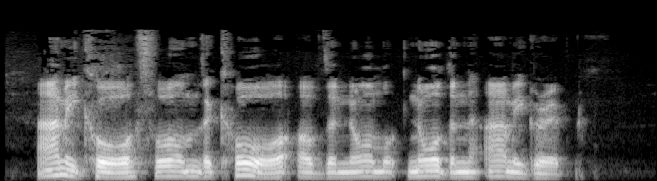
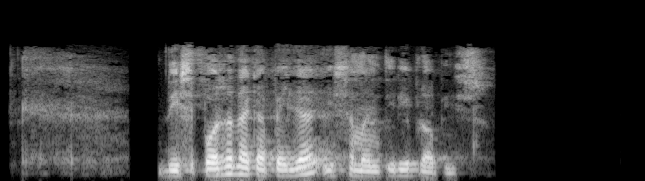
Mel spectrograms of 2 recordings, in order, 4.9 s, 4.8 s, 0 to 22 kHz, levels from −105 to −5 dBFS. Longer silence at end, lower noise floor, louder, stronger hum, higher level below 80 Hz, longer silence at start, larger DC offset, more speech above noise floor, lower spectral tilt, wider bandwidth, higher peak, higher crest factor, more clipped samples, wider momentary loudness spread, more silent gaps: second, 0.75 s vs 1.25 s; first, -72 dBFS vs -47 dBFS; about the same, -18 LUFS vs -18 LUFS; neither; first, -54 dBFS vs -64 dBFS; first, 0.3 s vs 0.15 s; neither; first, 54 dB vs 29 dB; first, -6.5 dB/octave vs -5 dB/octave; first, 11 kHz vs 8.2 kHz; about the same, -2 dBFS vs -2 dBFS; about the same, 16 dB vs 20 dB; neither; second, 8 LU vs 14 LU; second, none vs 0.97-1.18 s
